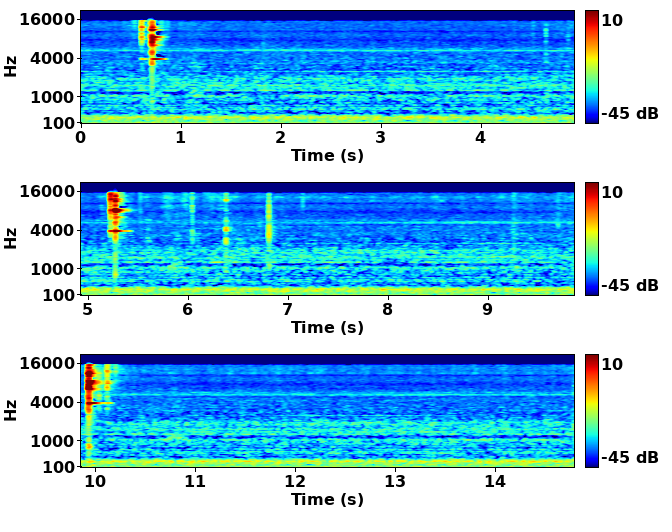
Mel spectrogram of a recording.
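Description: A glass dye dropper clinking against glass, three sharp clinks several seconds apart plus a couple of fainter ticks, over a steady low hum.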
